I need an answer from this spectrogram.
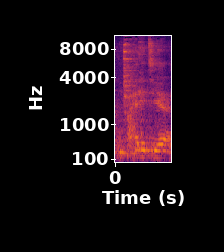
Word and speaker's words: Heritier: in Rio de Janeiro, Brazil, but when I came to Australia, no one knew how to pronounce my name, Heritier, so they gave me.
